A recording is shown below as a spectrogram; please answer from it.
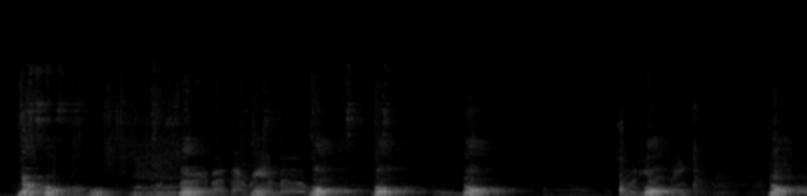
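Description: A dog barking repeatedly, about a dozen short barks with a pause of about a second past the middle.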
